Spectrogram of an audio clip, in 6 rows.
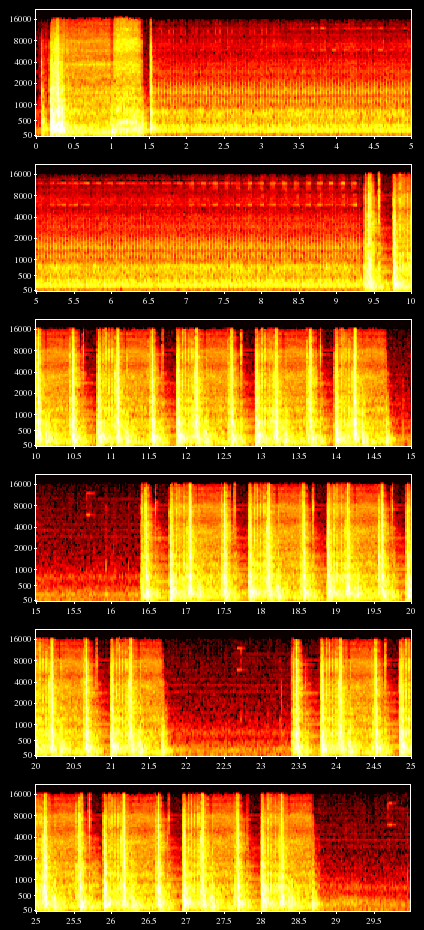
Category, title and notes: Sound effects > Objects / House appliances
canon pixma print test page
Recording of a Canon Pixma TS3720 all-in-one printer. To get this recording, the microphones were placed inside the edge of the printer. Then we set the printer off. Do not attempt this yourself without an expert assisting you, as I had a printers expert with me when setting this up.
Pixma, computer, printer, printing, Canon, nk-jet, technology, Canon-Pixma, work, ASMR, robot, nostalgia, ink-jet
